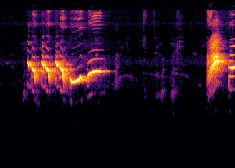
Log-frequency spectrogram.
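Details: Chinese hwamei singing old-forest style: a rapid stuttered series of notes flowing into a rising clear whistle, silence, then a harsh burst followed by a high note.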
